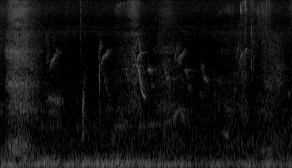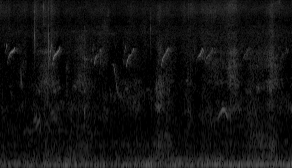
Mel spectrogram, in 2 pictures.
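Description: Faint birdsong: many short chirping calls from several birds, rising and falling in pitch, over a low steady rumble.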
